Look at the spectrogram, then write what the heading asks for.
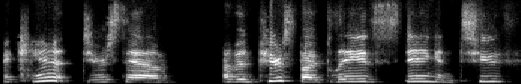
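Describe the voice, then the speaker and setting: A woman's voice: on the high side, slow pace. A woman reading a part at a table read in a playful, melodramatic, joking way on slightly muffled audio.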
